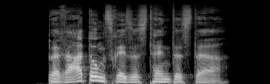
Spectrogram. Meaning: inflection of beratungsresistent: 1. strong/mixed nominative masculine singular superlative degree 2. strong genitive/dative feminine singular superlative degree
- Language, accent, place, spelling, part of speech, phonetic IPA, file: German, Germany, Berlin, beratungsresistentester, adjective, [bəˈʁaːtʊŋsʁezɪsˌtɛntəstɐ], De-beratungsresistentester.ogg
